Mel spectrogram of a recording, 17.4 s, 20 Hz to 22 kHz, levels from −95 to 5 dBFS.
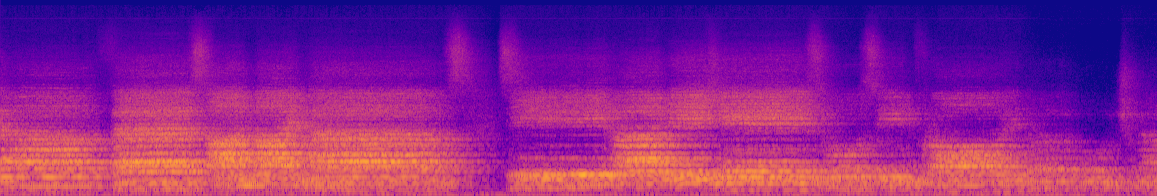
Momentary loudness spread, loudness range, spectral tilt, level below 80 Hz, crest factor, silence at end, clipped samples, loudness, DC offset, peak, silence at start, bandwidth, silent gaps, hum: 13 LU; 6 LU; -6 dB/octave; -46 dBFS; 16 dB; 0 s; under 0.1%; -23 LUFS; under 0.1%; -6 dBFS; 0 s; 15 kHz; none; none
